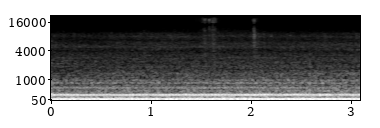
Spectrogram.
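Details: 2018 Ford F-150 Raptor at 40k miles, heard in cab while cruising with rear window open: steady low constant-tone hum/whine from the rear over road rumble; owner suspects rear differential after swapping mud-terrain for all-terrain tires, unconfirmed.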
